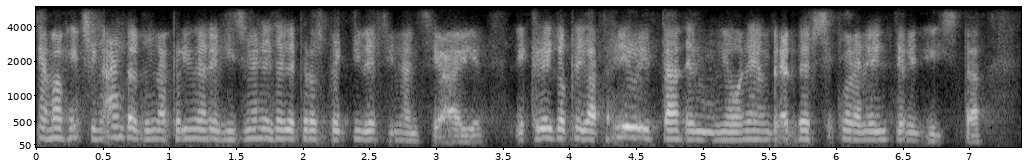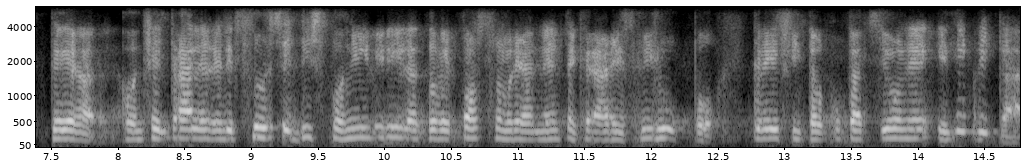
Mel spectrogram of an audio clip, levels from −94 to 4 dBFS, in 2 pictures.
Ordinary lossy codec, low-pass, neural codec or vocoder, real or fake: Opus, 16 kbps; 5.4 kHz; codec, 16 kHz, 1 kbps, FreqCodec, smaller model; fake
